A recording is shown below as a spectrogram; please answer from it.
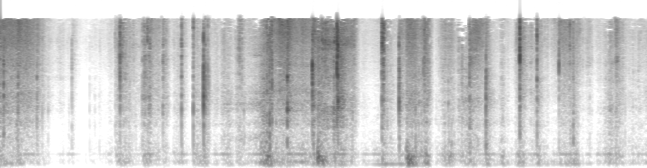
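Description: A sheet of paper being folded and creased by hand: irregular rustling and crisp crackles as it is pressed flat. There is a short pause near the start.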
